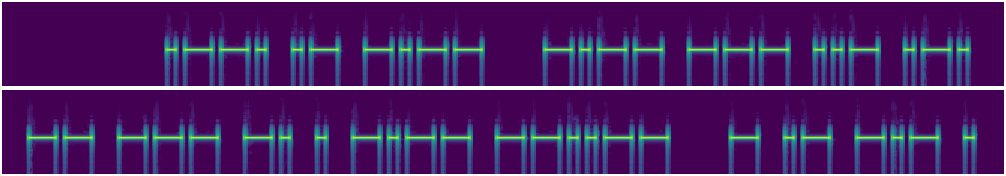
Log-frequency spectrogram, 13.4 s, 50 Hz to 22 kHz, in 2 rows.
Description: Morse code, heard as a keyed tone, about 20 wpm, 700 Hz. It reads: PAY YOUR MONEY, TAKE
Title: Sentences from Top 900 Words 20wpm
